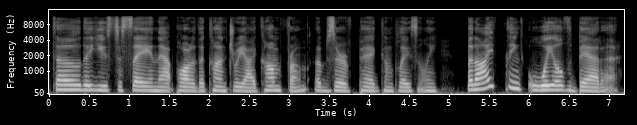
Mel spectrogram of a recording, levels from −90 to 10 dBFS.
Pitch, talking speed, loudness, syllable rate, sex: 180 Hz, 185 wpm, -19 LUFS, 4.5 syllables/s, female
